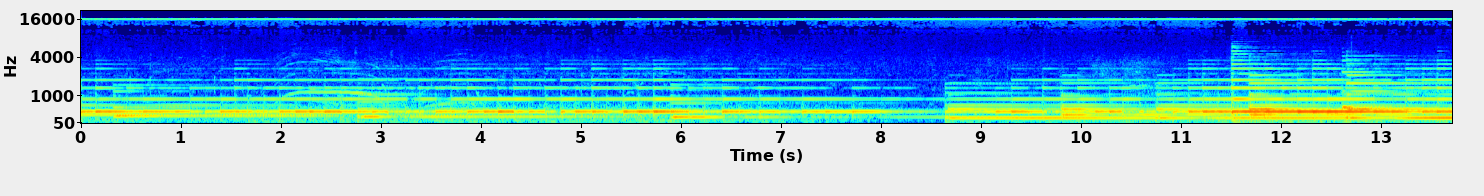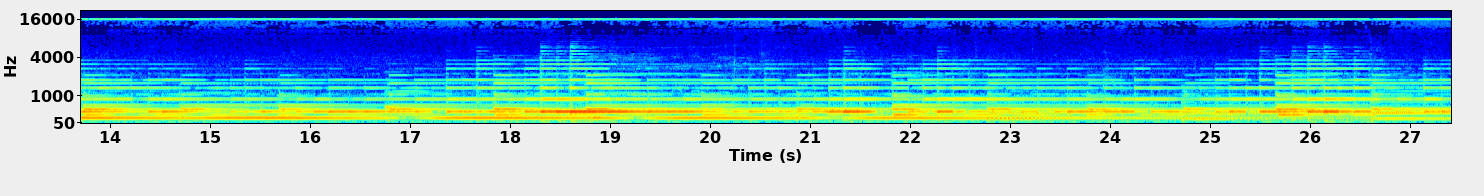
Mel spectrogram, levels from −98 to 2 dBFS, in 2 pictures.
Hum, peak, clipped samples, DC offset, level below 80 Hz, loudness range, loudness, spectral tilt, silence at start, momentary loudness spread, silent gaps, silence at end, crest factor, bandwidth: none; -10 dBFS; under 0.1%; under 0.1%; -64 dBFS; 8 LU; -26 LUFS; -8 dB/octave; 0 s; 12 LU; none; 0 s; 16 dB; 17 kHz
